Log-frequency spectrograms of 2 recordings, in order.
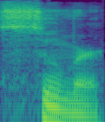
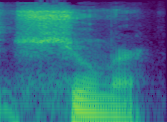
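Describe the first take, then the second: First: It uses today's usual English pronunciation. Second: It uses the original ancient pronunciation. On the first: This is how people say it today. "we call it Sumer today" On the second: This is how the Sumerians said it. "real pronunciation is Sumer"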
